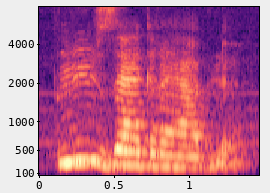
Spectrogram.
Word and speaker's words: plus: Plus agréable. Al hacer esa unión, ese enlace, aparece un sonido que es similar al zumbido de la abeja.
